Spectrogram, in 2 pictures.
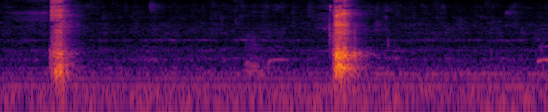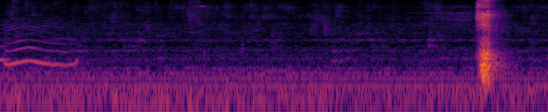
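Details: A kitten, coughing or sneezing: three sharp, brief, well-spaced sneezes with a soft meow between them; kitten sneezing.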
